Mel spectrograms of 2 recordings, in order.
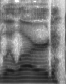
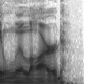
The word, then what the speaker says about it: Lillard: Josh Hutcherson, Matthew Lillard. – You're the only person I've ever heard say Lillard. – Did I pronounce it incorrectly? – I've always heard it Lillard.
